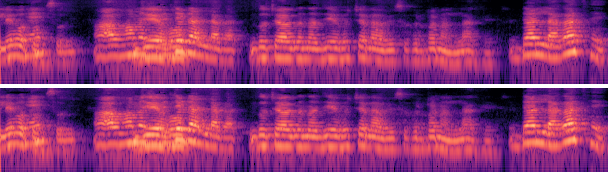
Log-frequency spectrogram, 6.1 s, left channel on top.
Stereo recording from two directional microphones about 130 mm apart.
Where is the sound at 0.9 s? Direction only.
20° right (ahead or behind).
